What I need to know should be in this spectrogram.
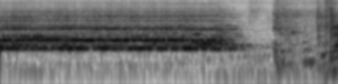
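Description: A large crowd of children sings a long, held note.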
